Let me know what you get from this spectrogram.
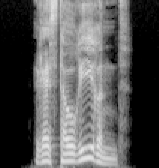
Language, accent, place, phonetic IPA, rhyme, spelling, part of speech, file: German, Germany, Berlin, [ʁestaʊ̯ˈʁiːʁənt], -iːʁənt, restaurierend, verb, De-restaurierend.ogg
- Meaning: present participle of restaurieren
